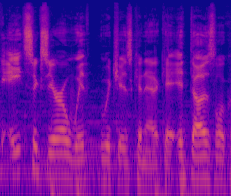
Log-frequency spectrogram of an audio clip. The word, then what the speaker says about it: Connecticut: who can't help pronouncing the second scene in Connecticut? Oh, I do that as a joke all the time, Kyrion, where I'm like connecticate. It's it's it's way I don't know why I love to like destroy the pronunciations of places and certain words.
